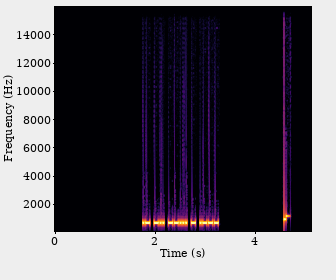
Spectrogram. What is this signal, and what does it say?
Morse code, heard as a keyed tone, about 39 wpm, 700 Hz. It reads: AD7TJ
